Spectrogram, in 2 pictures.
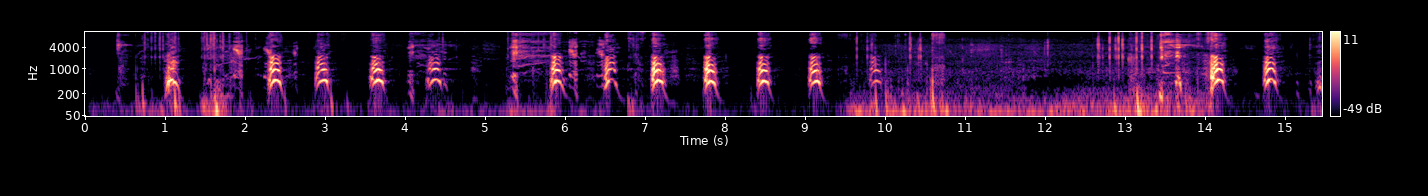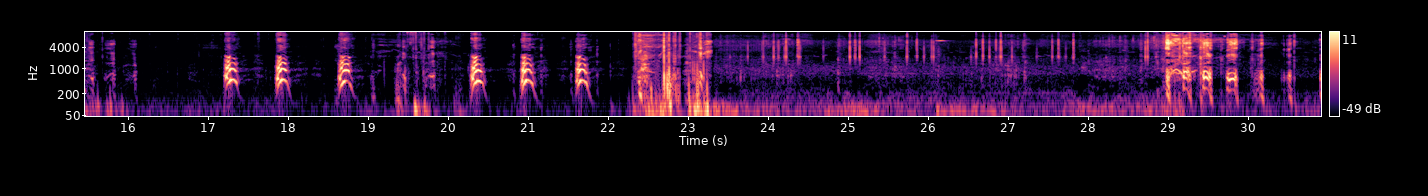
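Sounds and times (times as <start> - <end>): dog barking: 1.0 - 1.2, 2.2 - 4.6, 5.8 - 10.0, 14.0 - 15.0, 17.2 - 19.0, 20.3 - 21.9
low rumbling noise: 22.3 - 29.1.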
